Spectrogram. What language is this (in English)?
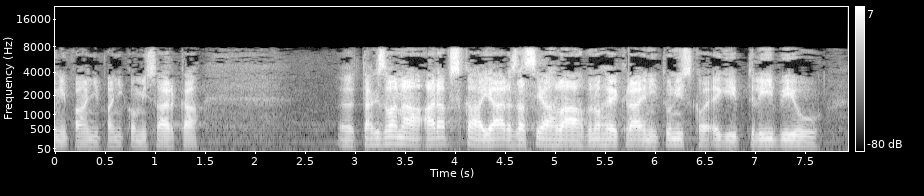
Slovak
